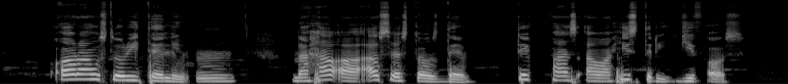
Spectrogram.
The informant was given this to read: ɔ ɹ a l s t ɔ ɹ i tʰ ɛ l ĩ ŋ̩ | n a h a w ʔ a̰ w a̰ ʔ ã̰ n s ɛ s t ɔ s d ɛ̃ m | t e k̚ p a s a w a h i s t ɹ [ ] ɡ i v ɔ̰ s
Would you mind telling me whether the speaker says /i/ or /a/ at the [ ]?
i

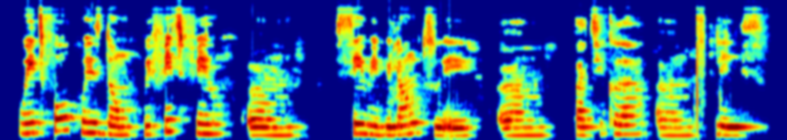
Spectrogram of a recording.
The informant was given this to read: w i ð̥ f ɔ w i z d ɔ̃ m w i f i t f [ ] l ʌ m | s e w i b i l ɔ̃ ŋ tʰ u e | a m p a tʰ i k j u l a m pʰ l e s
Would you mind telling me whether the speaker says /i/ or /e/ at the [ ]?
i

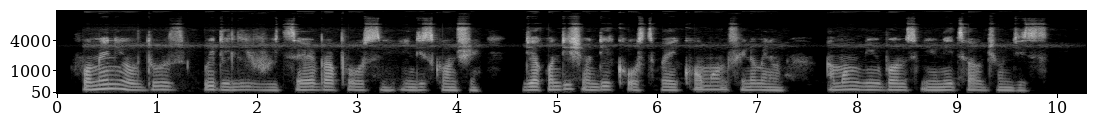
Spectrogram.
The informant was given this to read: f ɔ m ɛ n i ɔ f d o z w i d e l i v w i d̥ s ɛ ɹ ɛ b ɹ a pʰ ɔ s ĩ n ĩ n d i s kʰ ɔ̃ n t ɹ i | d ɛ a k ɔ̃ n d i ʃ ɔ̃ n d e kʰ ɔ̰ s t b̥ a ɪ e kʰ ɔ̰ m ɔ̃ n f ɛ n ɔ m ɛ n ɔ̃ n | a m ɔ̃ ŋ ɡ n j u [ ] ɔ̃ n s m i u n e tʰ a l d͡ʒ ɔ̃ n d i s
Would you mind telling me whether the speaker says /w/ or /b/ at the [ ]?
b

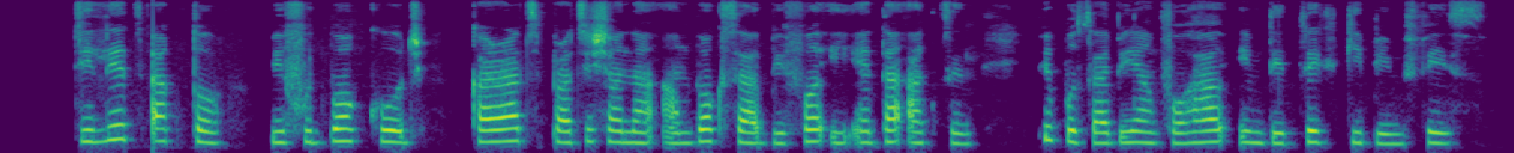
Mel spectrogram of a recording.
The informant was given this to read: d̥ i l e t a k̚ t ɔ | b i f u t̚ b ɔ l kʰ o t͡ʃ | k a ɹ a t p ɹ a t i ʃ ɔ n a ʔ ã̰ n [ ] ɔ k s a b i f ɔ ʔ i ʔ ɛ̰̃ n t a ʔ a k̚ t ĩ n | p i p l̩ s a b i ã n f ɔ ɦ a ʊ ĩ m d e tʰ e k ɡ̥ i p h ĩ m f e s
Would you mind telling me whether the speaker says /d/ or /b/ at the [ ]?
b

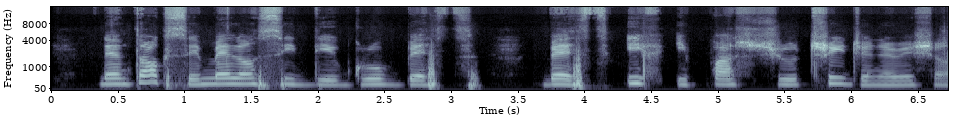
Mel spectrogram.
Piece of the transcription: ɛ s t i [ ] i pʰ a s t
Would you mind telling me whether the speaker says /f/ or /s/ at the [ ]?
f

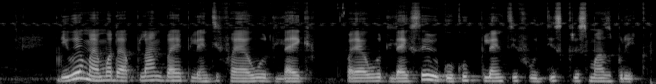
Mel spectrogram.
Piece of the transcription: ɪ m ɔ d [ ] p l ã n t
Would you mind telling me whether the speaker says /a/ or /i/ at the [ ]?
a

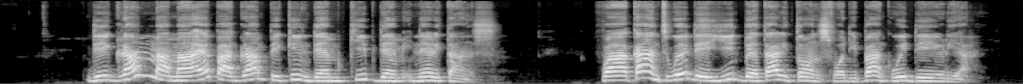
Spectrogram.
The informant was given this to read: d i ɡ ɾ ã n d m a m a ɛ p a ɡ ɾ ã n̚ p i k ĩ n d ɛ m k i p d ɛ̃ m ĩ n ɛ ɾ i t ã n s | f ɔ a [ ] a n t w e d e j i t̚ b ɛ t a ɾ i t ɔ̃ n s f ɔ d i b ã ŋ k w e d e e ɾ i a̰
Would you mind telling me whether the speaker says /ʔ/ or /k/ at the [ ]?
k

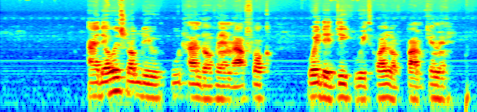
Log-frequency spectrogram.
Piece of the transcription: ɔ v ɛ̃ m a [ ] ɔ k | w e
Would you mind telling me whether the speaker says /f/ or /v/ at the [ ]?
f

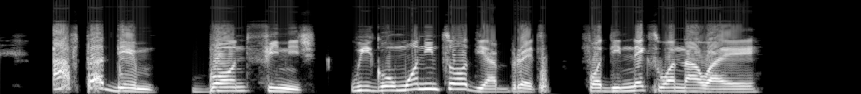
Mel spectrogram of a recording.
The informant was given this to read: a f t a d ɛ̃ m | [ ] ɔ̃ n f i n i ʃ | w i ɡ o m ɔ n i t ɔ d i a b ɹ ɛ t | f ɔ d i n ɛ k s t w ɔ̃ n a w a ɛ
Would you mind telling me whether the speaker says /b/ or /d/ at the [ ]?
b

